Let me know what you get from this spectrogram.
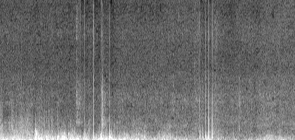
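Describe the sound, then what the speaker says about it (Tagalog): Gusty wind buffets the microphone in rough, uneven bursts, a loud outdoor rumble with no voices. "Hindi na ako marinig kasi mahangin."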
